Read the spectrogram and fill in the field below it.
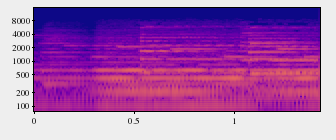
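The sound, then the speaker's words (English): The More You Know public service announcement chime: a bright, shimmering chime of layered bell-like tones swells in and rings sustained for about a second and a half, clear, with no talking over it. “Can you play the More You Know chime after that story?”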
